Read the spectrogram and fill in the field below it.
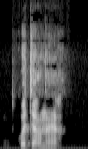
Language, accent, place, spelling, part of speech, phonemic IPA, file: French, France, Lyon, quaternaire, adjective, /k(w)a.tɛʁ.nɛʁ/, LL-Q150 (fra)-quaternaire.wav
- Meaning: quaternary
